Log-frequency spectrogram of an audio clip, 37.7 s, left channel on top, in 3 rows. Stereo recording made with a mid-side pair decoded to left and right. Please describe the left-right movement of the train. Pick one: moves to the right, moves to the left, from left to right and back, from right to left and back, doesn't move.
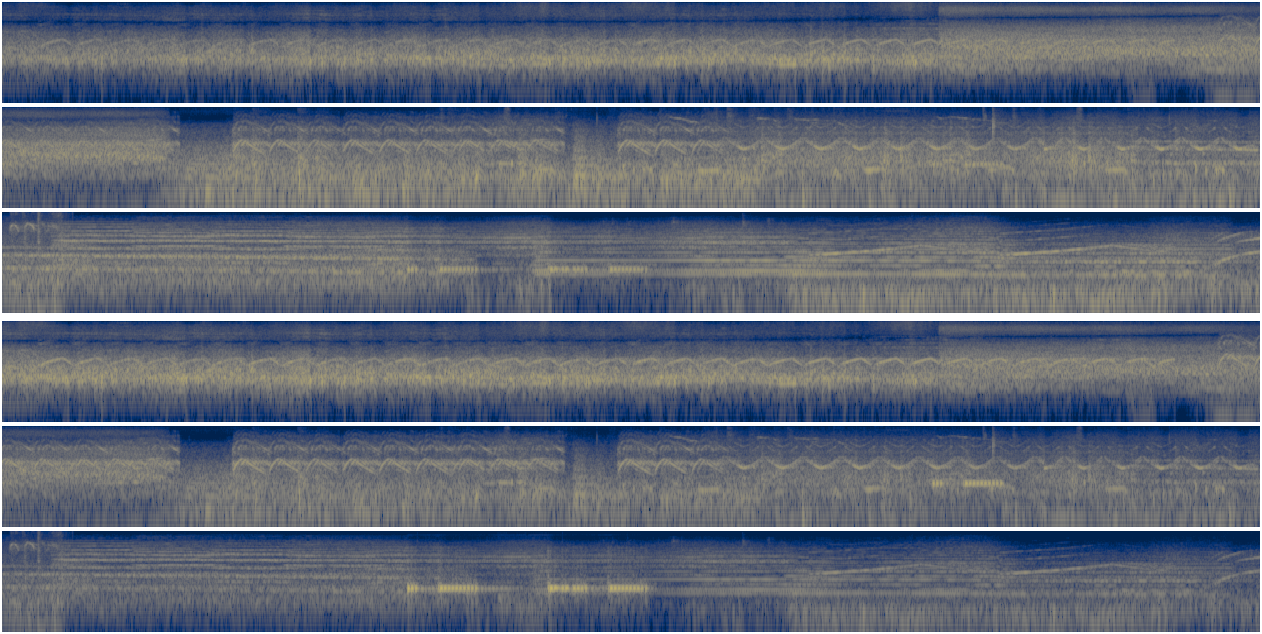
moves to the left.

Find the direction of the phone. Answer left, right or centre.
right.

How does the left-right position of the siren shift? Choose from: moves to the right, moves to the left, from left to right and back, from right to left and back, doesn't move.
moves to the left.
